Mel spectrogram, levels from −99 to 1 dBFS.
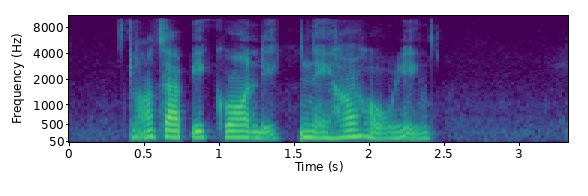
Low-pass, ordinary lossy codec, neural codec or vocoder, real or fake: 9.9 kHz; AAC, 64 kbps; codec, 24 kHz, 0.9 kbps, WavTokenizer, small release; fake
